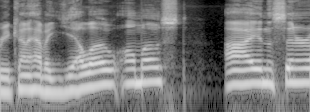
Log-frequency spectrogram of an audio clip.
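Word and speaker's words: Jeddeloh: we've got jedolo orange or really should be pronounced yellow orange because it was named after yellow Nursery but often pronounced in the nursery trade as jetalo Orange another dang underrated tree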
